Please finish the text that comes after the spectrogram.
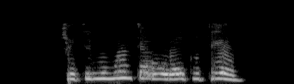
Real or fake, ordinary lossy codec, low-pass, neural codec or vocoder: fake; Opus, 24 kbps; 7.2 kHz; codec, 44.1 kHz, 1.7 kbps, Pupu-Codec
